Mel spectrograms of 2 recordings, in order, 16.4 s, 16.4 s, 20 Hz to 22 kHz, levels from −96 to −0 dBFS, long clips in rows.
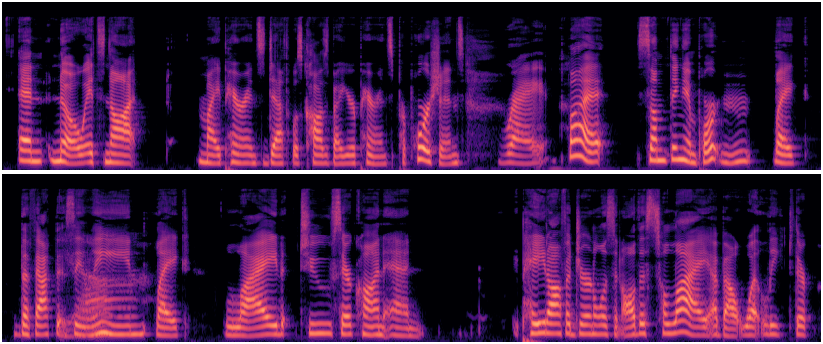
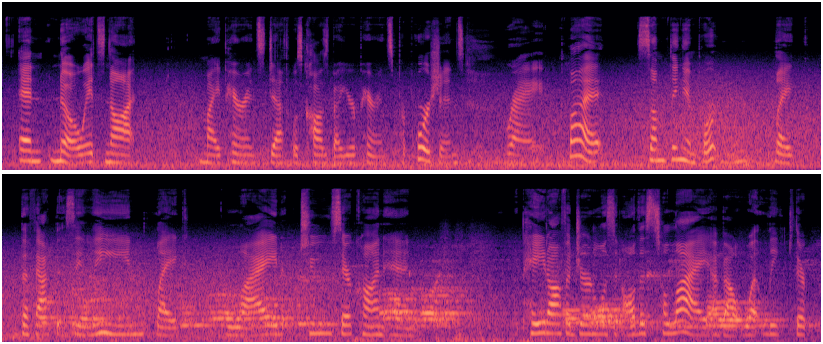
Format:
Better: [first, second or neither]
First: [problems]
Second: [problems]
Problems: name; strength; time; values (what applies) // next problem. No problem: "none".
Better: first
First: none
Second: train or aircraft noise; loud; throughout; 5 dB below the speech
